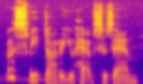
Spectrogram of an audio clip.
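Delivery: a hint of a kindly elderly woman; gentle, rising on Suzanne; lightly voiced old lady. A narrator's reading. Elderly sitter praising the daughter, lightly voiced.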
